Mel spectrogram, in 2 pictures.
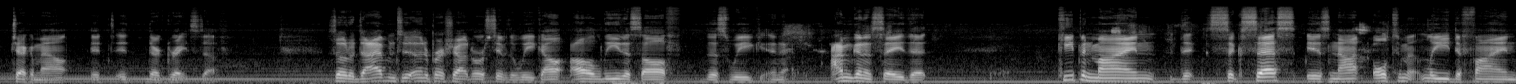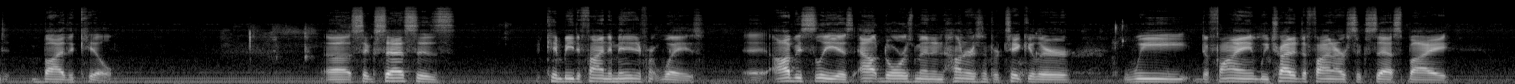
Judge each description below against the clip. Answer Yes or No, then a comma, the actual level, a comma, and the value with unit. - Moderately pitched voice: No, low, 125 Hz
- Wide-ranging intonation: No, average, 3.5 semitones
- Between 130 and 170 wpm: Yes, average, 140 wpm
